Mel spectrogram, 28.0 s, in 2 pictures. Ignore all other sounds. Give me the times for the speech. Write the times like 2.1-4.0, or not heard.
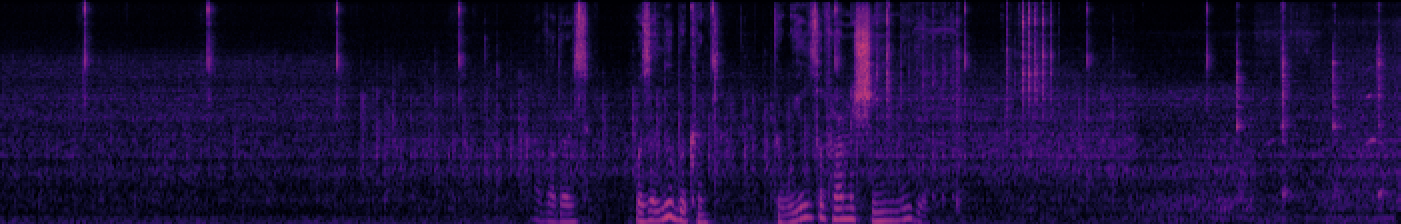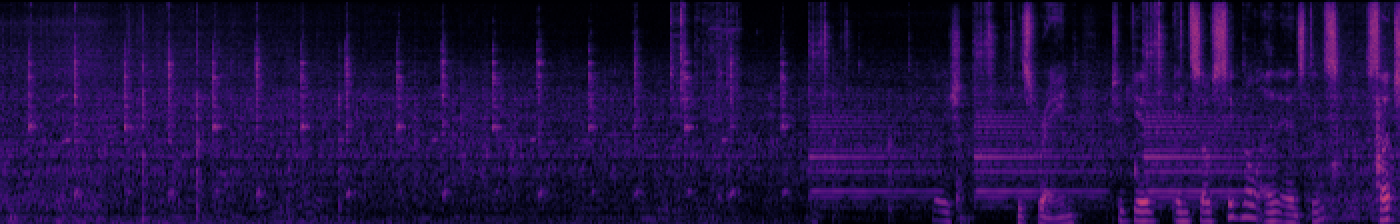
5.3-9.3, 23.4-27.9.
